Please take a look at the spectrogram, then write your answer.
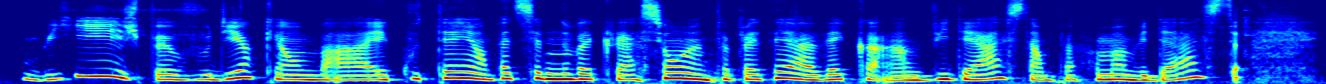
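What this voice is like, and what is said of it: Non-native accent in French. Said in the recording (French): “Mon accent ... Tu parles très bien français.”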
